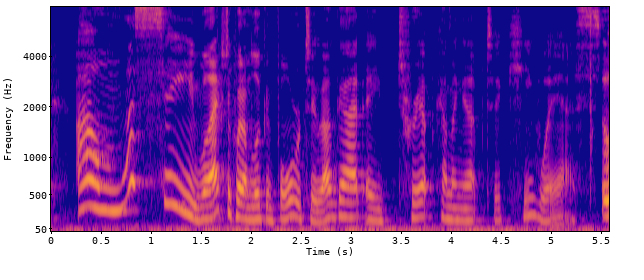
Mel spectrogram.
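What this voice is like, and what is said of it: Southern American accent. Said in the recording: “this Southern accent. It's mine.”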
